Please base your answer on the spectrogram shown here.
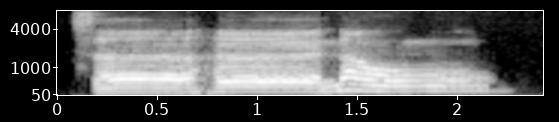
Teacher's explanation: So again, here it's shorter A, sahanau, this au, okay, this AU come together. But au is at the top, as slightly at a higher pitch. Sahanau. Then again, bhunaktu is the same level, or middle level.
